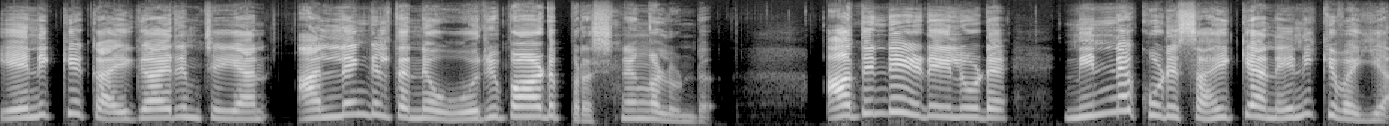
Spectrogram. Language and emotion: Malayalam, angry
